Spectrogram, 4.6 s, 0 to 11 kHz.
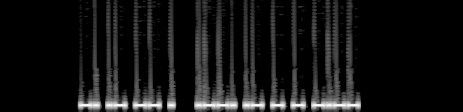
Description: Morse code, heard as a keyed tone, about 34 wpm, 700 Hz. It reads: NAME PATTY
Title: K1USN SST QSO Practice 35wpm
